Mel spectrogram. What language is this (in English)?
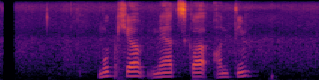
Nepali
